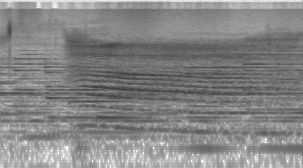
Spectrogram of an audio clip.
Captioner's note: all sigh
